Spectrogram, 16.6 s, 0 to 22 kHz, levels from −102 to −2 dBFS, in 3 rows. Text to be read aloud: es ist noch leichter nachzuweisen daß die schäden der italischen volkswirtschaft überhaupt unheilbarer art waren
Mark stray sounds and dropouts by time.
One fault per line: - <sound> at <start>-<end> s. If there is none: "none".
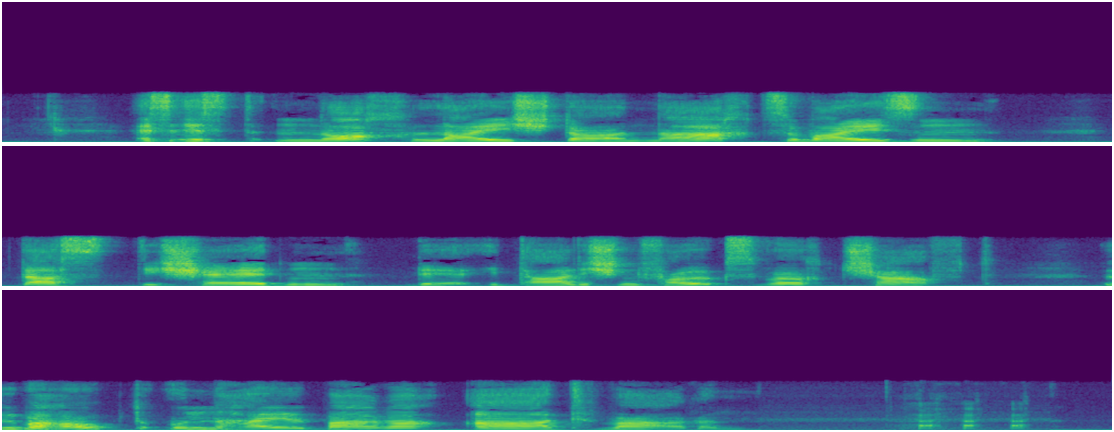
- laugh at 15.5-16.3 s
